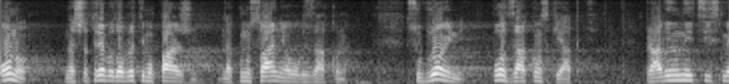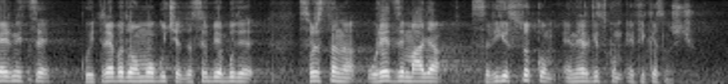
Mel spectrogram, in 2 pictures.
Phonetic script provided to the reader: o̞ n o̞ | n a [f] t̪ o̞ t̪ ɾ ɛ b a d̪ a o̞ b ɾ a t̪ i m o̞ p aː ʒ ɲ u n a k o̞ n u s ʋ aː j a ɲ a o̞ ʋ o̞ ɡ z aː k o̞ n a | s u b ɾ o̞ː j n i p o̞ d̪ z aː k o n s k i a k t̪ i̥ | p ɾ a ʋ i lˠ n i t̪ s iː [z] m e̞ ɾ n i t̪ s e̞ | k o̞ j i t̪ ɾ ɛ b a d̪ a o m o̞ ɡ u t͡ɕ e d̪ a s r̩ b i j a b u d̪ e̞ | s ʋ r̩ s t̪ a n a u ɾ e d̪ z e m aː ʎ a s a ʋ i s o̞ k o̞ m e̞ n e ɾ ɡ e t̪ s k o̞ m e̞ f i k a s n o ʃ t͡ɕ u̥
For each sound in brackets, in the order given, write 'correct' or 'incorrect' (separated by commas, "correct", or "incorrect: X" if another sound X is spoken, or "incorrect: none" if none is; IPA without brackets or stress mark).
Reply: incorrect: ʃ, incorrect: s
